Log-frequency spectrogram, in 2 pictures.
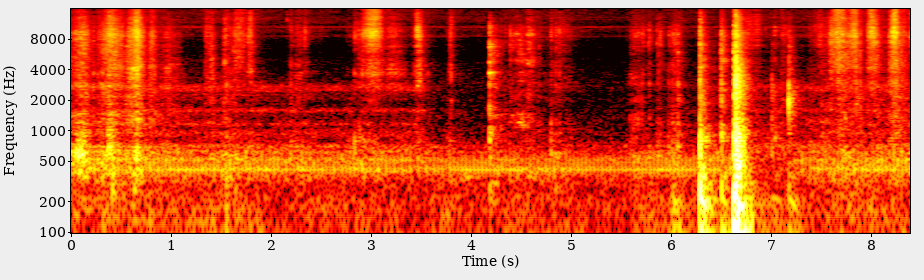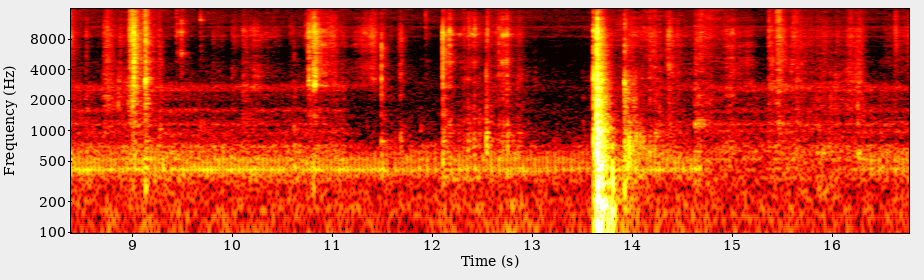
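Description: Paper handling as holes are poked through a folded paper signature and its template: light rustles and small clicks, with two sharper knocks about seven seconds apart.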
